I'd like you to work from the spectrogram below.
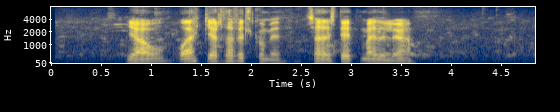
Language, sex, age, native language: Icelandic, female, 18-19, Icelandic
